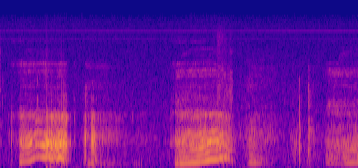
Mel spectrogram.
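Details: A husband who claims he doesn't snore, snoring: loud, irregular, rumbling snores with a groaning voiced quality and snorts in a quiet room.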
